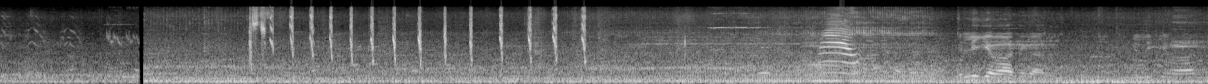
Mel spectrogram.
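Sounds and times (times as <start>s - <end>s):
bird calling sharp high notes: 2.5s - 6.0s.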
